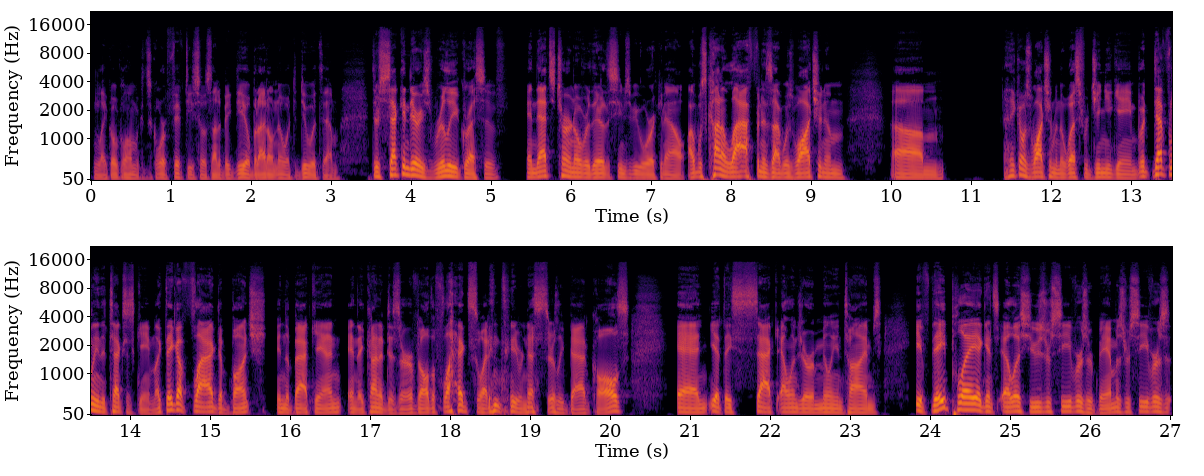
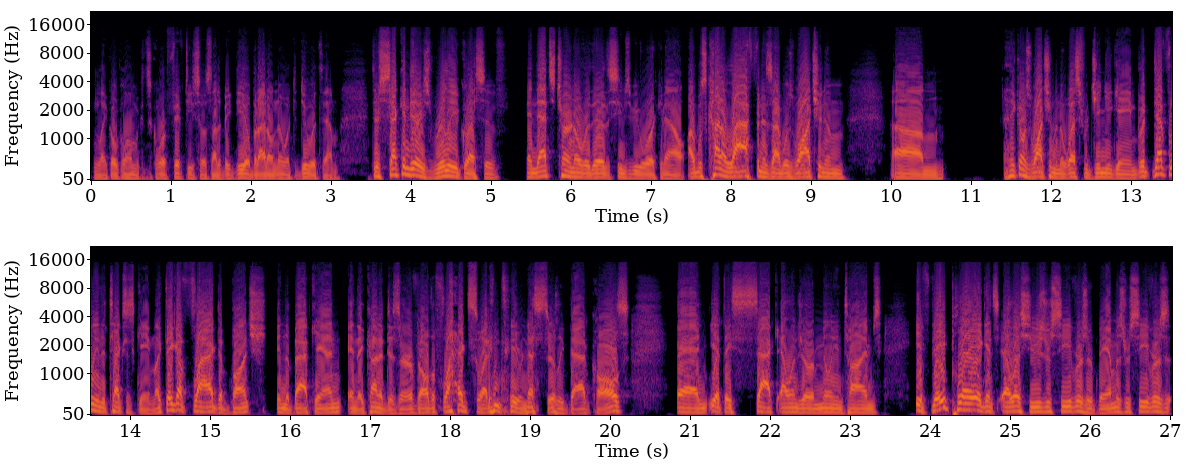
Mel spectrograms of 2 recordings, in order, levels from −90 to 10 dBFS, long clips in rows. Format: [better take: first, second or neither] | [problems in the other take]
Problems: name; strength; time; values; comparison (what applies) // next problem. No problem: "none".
first | distortion; heavy; 14% of the sound clipped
